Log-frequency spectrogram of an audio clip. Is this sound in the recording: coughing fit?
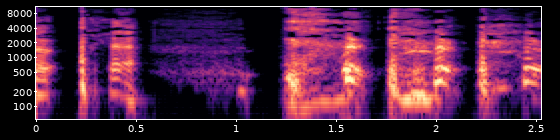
yes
